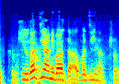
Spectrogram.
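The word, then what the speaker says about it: ciudad: حاجه بيقولدو مش احنا قلنا ان السي بعديها اي او اي تبقى بتنطق ساء ا ا ا فسيوودد تمام دي اول حاجه سيوداد دي يعني بلده او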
